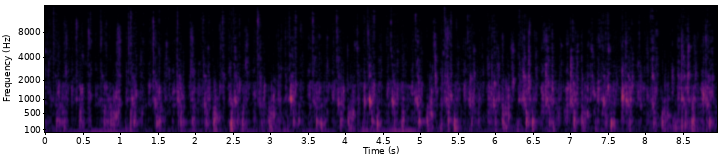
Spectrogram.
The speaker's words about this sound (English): So we push back, the water flows.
